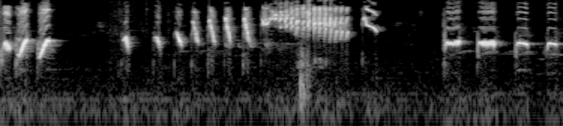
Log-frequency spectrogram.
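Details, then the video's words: Greater green leafbird singing vigorous masteran song: sharp up-swept chirps, a rising series of quick whistles, a brief high buzzy trill, then spaced, clear, mid-pitched whistled notes, with a quiet background. "SUARA MASTERAN CUCAK IJO GACOR"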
